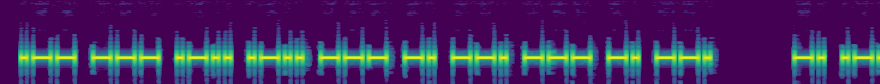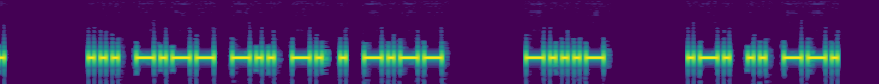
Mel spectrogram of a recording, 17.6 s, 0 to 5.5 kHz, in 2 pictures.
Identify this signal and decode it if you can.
Morse code, heard as a keyed tone, about 20 wpm, 700 Hz. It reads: WOLLONGONG NR SYDNEY <BT> RIG
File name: UK MASTER QSOs TRAINING / 20WPM / UK MASTER QSOs 0022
